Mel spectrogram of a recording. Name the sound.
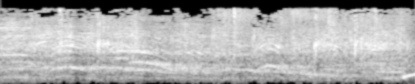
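audience hand clapping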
